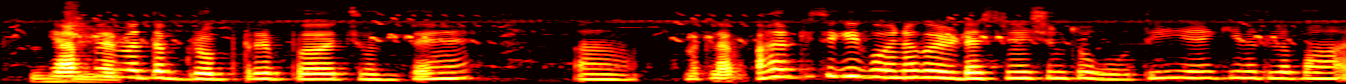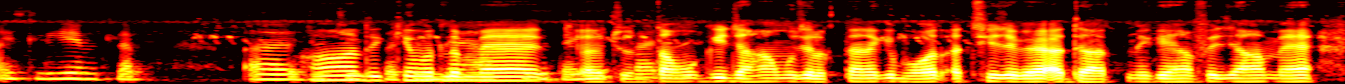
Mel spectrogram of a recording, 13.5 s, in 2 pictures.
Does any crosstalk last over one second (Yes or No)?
Yes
